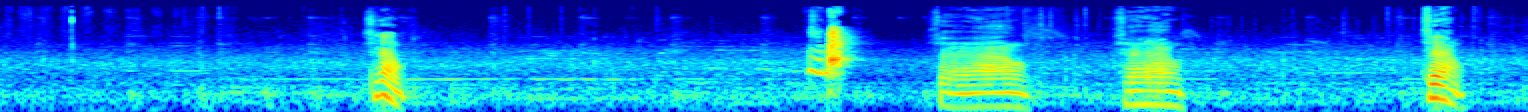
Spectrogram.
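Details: Patterdale Terrier x Jack Russell Terrier puppies, seven and a half weeks old, playing about; five sharp yelps and harmonic barks, some sliding down in pitch, come at uneven intervals over about eleven seconds above a faint steady hum.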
